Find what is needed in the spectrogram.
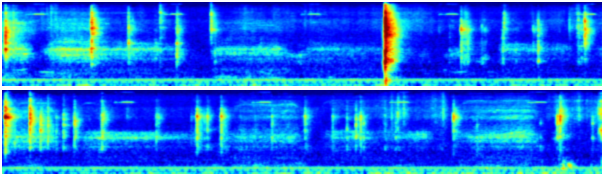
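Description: Light clicks and taps of small plastic and metal RC truck suspension parts being worked into place by hand, with one sharp click about four seconds in. A steady low hum runs underneath.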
